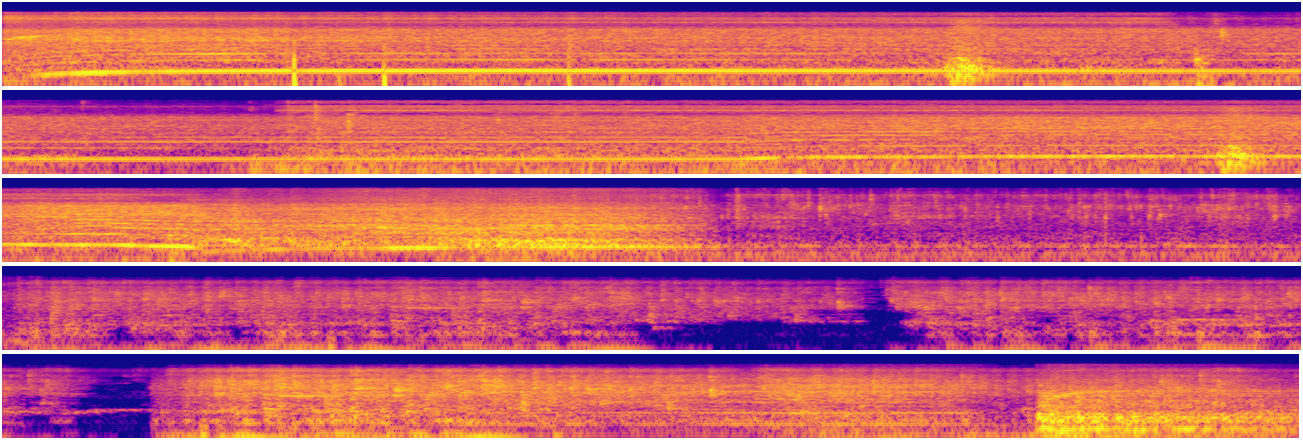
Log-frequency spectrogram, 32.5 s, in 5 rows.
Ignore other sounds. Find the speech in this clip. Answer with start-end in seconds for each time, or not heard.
not heard.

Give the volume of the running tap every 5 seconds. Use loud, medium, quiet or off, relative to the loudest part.
medium, medium, medium, medium, medium, loud, medium.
